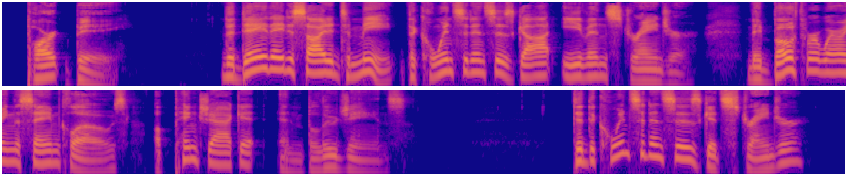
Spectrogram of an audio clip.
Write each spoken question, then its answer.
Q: Did the coincidences get stranger?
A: Yes, the coincidences got stranger.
